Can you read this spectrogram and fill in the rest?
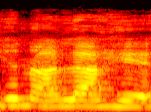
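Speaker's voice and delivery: imitated Southern accent. Imitating a man ordering people out of his house, southern accent. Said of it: "He has a southern accent".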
